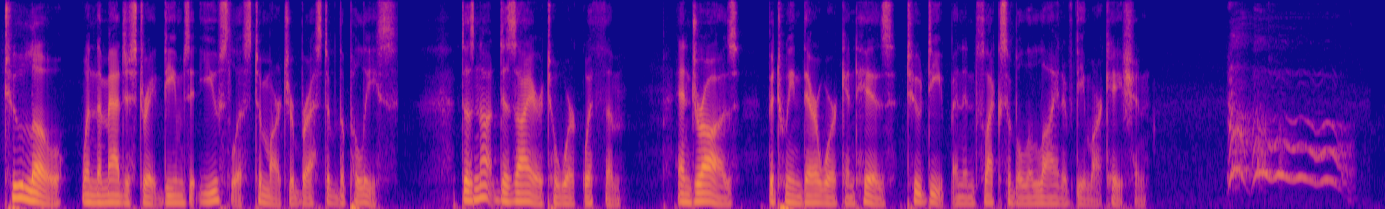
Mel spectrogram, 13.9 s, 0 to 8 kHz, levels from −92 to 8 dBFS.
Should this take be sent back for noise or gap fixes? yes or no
yes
